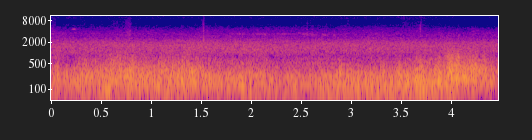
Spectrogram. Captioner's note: wind blowing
